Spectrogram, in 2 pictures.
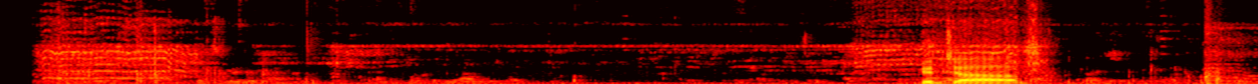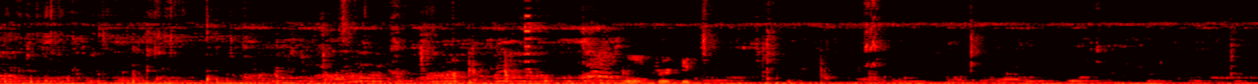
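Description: Small electric motors whine as a model truck crawls over rocks.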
